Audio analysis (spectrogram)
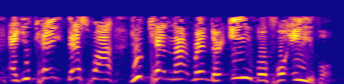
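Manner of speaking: high, loud, emphatic exhortation; full-force preaching. Real, not acted. Preacher warning that only Jesus can hurt demons, forceful preaching. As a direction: hammer each phrase at the congregation.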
